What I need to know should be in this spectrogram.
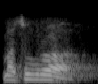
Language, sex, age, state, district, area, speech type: Manipuri, male, 30-45, Manipur, Thoubal, rural, conversation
